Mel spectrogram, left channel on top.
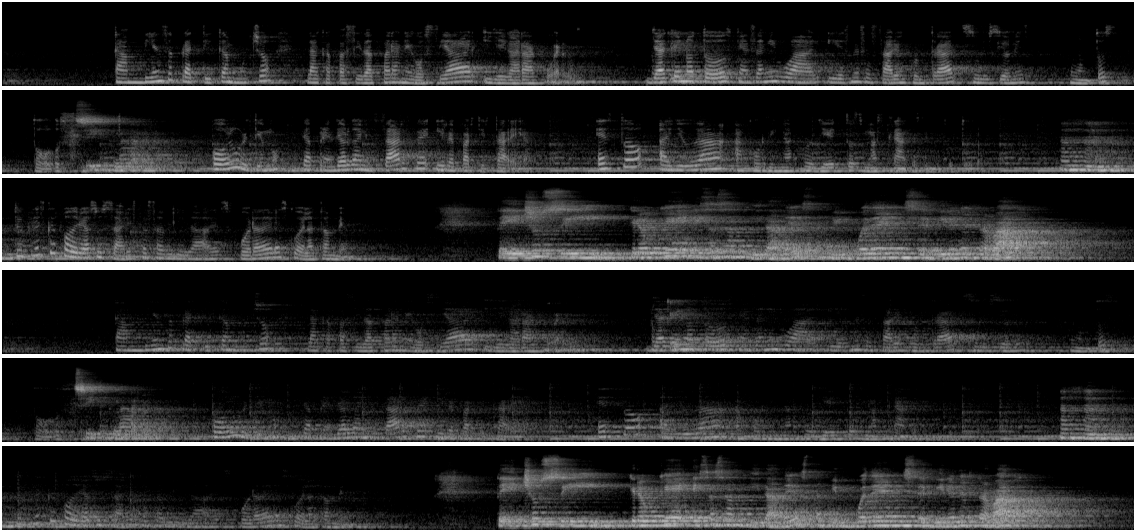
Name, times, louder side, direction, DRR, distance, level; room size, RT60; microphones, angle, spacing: voice 1, 1.1-5.8 6.4-10.3 10.7-11.1 11.6-12.1 13.4-16.6 17.3-21.2 22.8-26.2, left 5 dB, 85° left, 11 dB, 0.3 m, -34 dB
voice 2, 12.0-12.8 21.9-22.4 27.0-27.2 27.6-28.6 28.9-32.8, right 1 dB, 75° right, -2 dB, 1.1 m, -25 dB
sound 1, 12.3-24.5, left 2 dB, 25° right, 1.0 m, -41 dB
7.9 x 3.4 x 5.0 m, 2.4 s
head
